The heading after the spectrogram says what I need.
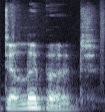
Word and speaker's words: Delibird: I recently heard someone pronounce it Delivered, which sounds like the word delivered, and Delibird, you know, delivers stuff. So is his name supposed to be Delivered? Is his name supposed to be pronounced as Delivered? Not Delibird? It kind of sounds weird. I kind of like saying Delibird, though.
